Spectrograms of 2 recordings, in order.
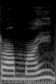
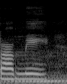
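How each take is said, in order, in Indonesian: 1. Kata ini berakhir dengan diftong ai. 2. Kata ini berakhir dengan vokal e biasa. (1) "Kata ramai" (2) "diucapkan rame"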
